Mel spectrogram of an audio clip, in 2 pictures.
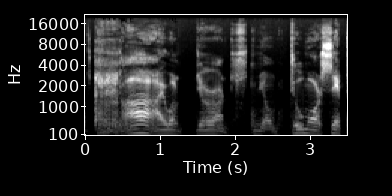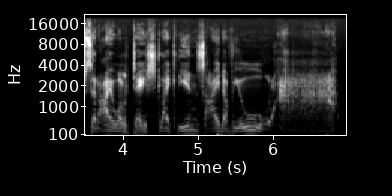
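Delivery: low demonic snarl; demonic beverage. Pretend. IPA threatening the drinker, demonic snarl. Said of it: "the little demonic snarl at the end there".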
